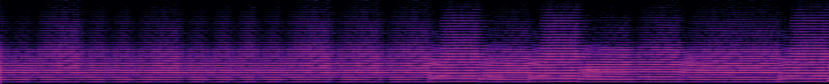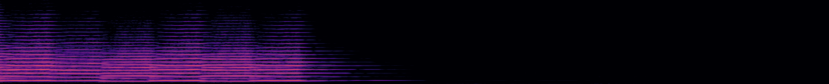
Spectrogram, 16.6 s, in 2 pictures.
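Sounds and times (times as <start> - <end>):
trumpet duet: 0.0 - 11.8.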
